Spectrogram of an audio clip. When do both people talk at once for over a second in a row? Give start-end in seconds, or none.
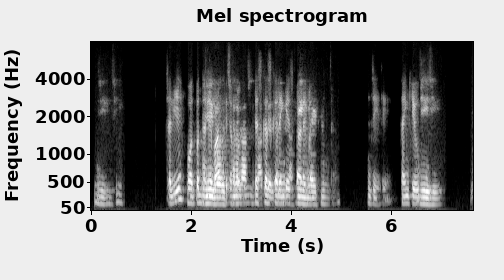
2.2-4.4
